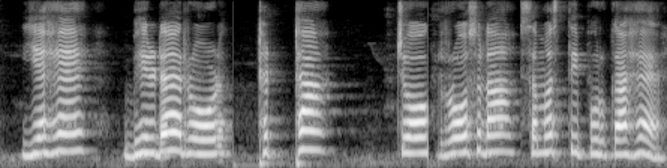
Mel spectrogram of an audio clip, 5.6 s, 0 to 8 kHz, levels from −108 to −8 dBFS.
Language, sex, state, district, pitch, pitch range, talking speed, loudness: Hindi, female, Bihar, Begusarai, 275 Hz, 260-310 Hz, 95 wpm, -21 LUFS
